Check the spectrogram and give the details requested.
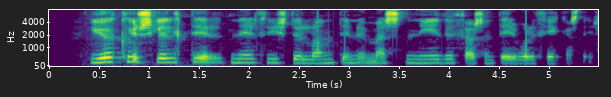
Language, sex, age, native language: Icelandic, female, 13, Icelandic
